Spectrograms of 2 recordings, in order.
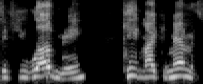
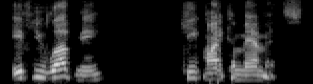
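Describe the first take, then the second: First: Higher, stronger repeat of the verse; rising preacher emphasis; preaching it out. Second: Calm scripture read. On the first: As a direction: press the command home to the crowd. Repeating Jesus' words with force. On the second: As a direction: lay the verse down gently. Reading the verse from John. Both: Acted.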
